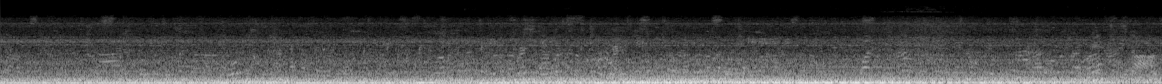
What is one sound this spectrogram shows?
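A bus engine rumbles steadily and grows louder as the bus moves off.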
